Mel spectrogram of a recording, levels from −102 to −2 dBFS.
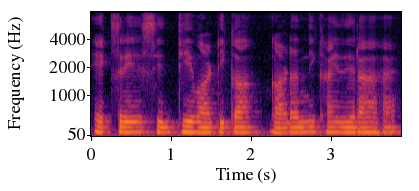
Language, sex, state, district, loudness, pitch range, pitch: Hindi, male, Chhattisgarh, Korba, -36 LUFS, 120-125 Hz, 120 Hz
